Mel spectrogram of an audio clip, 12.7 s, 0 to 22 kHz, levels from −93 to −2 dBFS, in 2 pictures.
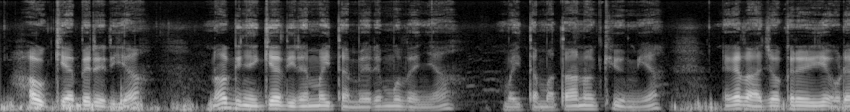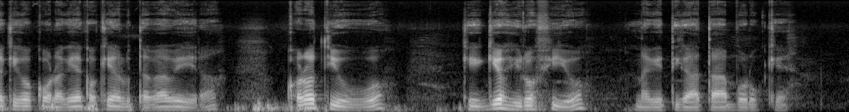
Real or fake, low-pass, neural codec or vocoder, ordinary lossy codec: real; none; none; none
